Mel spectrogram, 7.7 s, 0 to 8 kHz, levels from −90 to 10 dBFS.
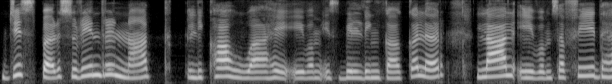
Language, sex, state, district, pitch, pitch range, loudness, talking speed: Hindi, female, Jharkhand, Ranchi, 250 Hz, 230-290 Hz, -17 LUFS, 120 wpm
